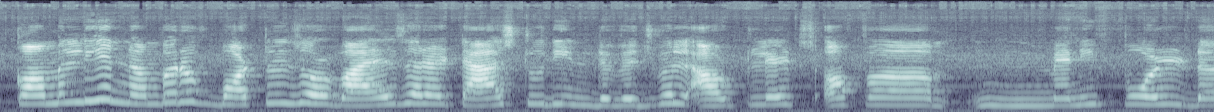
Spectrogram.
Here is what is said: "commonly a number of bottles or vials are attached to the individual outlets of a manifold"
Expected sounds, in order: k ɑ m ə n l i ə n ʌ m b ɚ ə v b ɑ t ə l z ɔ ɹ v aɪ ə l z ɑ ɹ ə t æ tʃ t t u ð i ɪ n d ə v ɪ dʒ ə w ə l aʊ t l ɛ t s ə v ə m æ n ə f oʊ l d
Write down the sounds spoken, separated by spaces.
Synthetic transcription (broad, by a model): k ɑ m ə n l i ə n ʌ m b ɚ ə v b ɑ t ə l z ɔ ɹ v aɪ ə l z ɑ ɹ ə t æ tʃ t t u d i ɪ n d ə v ɪ dʒ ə ə l aʊ t l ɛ t s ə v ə m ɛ n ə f oʊ l d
